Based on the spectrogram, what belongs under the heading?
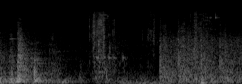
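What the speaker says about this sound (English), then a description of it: "Oh, I hear shooting." Bursts of gunfire in a Fortnite match, sounding faint and distant, with a few quick shots early on and sharper noisy cracks around the middle, all set against low background game ambience.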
